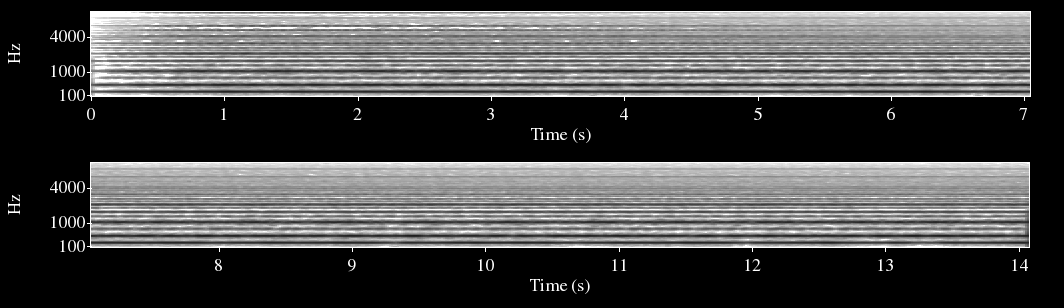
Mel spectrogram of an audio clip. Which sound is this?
Custom pad I created using TAL Sampler.
pad, single-note, synth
